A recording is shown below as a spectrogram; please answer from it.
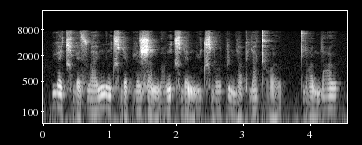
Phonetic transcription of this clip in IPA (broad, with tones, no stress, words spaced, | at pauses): ɥɛ˥˩t͡ɕʰɥɛ̰˨˩swa˧˥ɪ̯ n̪i˥˩nt͡ɕʰjɛ̰˨˩pɥɛ˧˥ ʂa̰˨˩nwɑ˧˥ŋt͡ɕʰjɛ̰˨˩n y˥ t͡ɕʰjo˧˥ʊ̯pi˥˩ mjä̰˨˩pʰjä˥kʰɑ̰˨˩˦ʊ̯ | t̪jɑ̰˨˩ʊ̯mjɑ˥ʊ̯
